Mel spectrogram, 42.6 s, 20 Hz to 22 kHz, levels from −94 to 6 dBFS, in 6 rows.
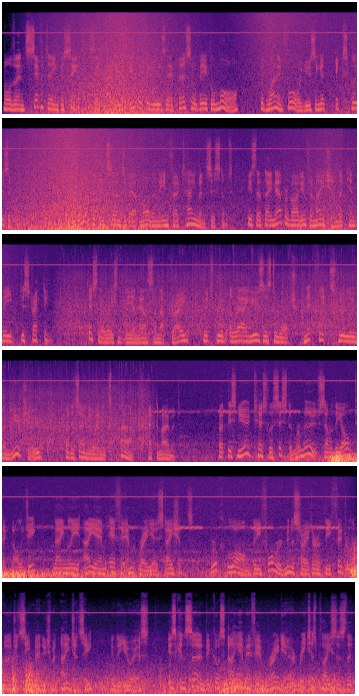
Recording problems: rain or running water; very loud; throughout; 1 dB above the speech
high-pitched whine; loud; throughout; 8 kHz, 7 dB below the speech

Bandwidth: 15.5 kHz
